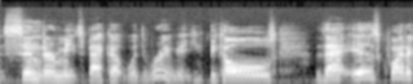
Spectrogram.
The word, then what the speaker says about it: RWBY: the way up to rwby ruby depends on who you are and how you pronounce it but yes ruby yes that's how it's pronounced i know y'all know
